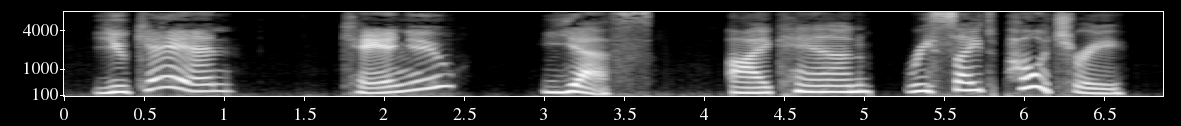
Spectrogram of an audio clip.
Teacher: the more wanted to emphasize or make her meaning clear, the slower she said the word can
